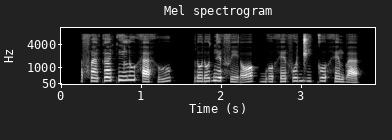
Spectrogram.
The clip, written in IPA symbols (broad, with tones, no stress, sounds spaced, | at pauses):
f ã˧ k ã˦ k ĩ˦ l u˦˨ h a˨ h u˨˦ | ɾ o˧ ɾ o˦ d ɛ̃˧ f e˨ ɾ ɔ˨˦ | b o˧ h ɛ̃˧ f o˦ d͡ʒ i˧ k o˧ h ɛ̃˨ b a˨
